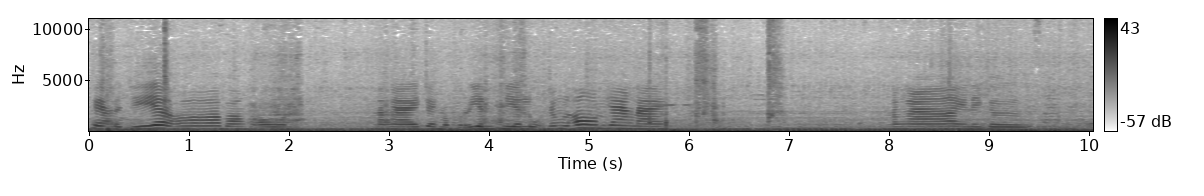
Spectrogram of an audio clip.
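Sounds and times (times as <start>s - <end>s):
voices talking: 0.0s - 2.2s, 2.8s - 10.0s
street traffic rumble: 0.0s - 10.0s.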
